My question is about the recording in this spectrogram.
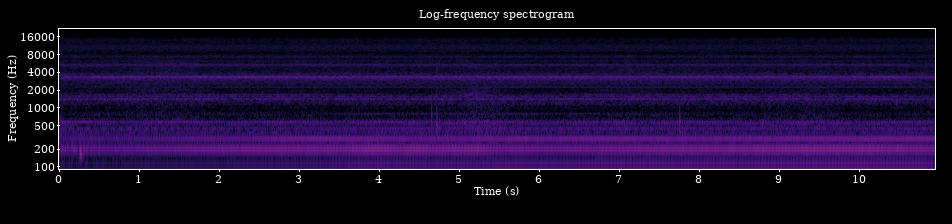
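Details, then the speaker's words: Small single-phase 230 V AC induction motor, no load, fed from a variac: steady even mains-pitch hum with fine overtones and faint casing buzz, slight vibration but no knocks or rubbing; normal motor hum. "I'm definitely on the floor I'm sensing a bit more vibrations but the audibility of the drive the motor is pretty much the same"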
